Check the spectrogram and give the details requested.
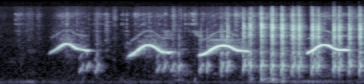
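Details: White-breasted waterhen, a tame bird raised from a chick that calls at any time: four clear arched whistled notes, each trailed by low double notes, with harsh rapid croaking chattering behind the last two.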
